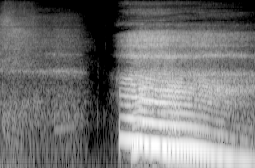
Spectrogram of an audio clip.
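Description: A deep breath before singing: a soft, breathy intake, then a short hush and a loud voiced exhale that sighs steadily downward in pitch.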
